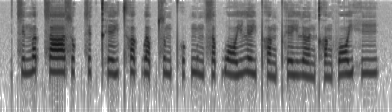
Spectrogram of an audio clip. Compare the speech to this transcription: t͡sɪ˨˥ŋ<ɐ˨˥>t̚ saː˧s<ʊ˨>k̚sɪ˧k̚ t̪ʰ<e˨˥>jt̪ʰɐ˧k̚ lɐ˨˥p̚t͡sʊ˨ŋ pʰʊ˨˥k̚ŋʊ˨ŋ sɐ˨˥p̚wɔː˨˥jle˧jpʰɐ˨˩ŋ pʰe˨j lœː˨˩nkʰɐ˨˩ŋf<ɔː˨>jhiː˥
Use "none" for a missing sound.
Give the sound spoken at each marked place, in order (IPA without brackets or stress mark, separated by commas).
ɐ˧, ʊ˨, e˨˥, ɔː˥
